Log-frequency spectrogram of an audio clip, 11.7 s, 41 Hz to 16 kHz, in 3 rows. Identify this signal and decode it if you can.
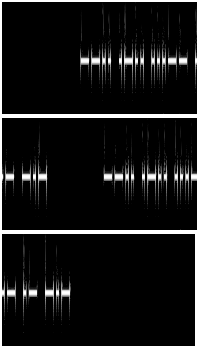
Morse code, heard as a keyed tone, about 21 wpm, 700 Hz. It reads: ZL3AK ZL3AK
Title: DXCC-100 Call Signs - 5 Characters - Repeated 2x - 22wpm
